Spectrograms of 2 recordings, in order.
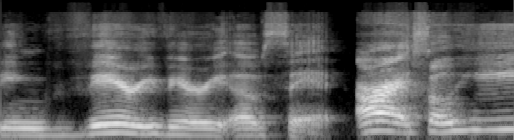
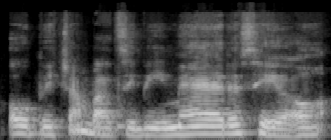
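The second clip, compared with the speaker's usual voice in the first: ordinary talk, nothing marked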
